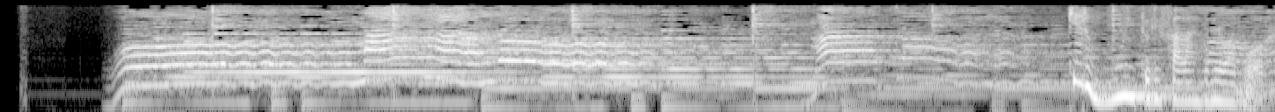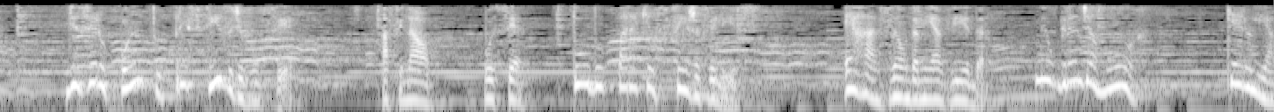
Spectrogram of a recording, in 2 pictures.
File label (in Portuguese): ROMANCE GHOST F, Telemensagens Românticas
